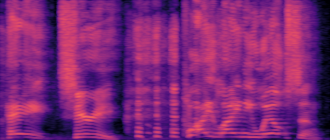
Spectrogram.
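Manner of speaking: slow, high imitation of a Southern drawl; mock Southern accent. Shown as a demonstration. Host copying Lainey's accent for Siri, slow mock Southern drawl. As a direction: stretch it out like a Louisiana local. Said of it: "Do it in your Lainey accent".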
